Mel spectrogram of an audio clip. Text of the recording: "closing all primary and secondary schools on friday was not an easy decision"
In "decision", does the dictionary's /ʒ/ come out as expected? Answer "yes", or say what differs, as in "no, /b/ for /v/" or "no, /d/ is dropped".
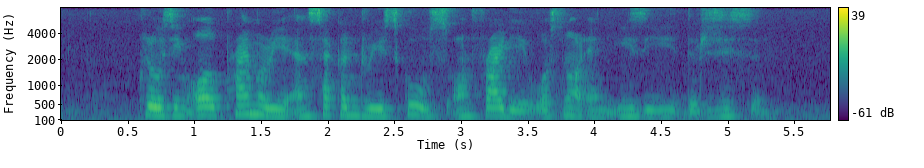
no, /s/ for /ʒ/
